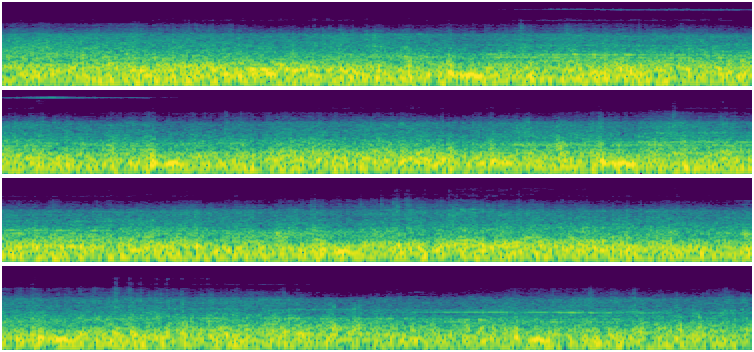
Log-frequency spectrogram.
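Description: NS VIRM double-deck electric train running past, a steady rumble of wheels on the rails with a faint whine. A brief thin squeal comes near the end as the last car goes by.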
